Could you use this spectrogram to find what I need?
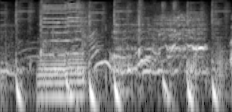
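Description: Pig grunts and squeals in a string of short, fairly loud calls, most of them sliding down in pitch.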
